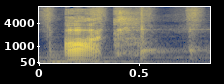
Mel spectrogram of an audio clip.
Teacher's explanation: you have to say the T and the L pretty much simultaneously. It's kind of a weird position of your tongue.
